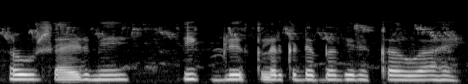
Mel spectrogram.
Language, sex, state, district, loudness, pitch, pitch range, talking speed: Hindi, female, Uttar Pradesh, Saharanpur, -16 LUFS, 220 Hz, 205-225 Hz, 155 wpm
